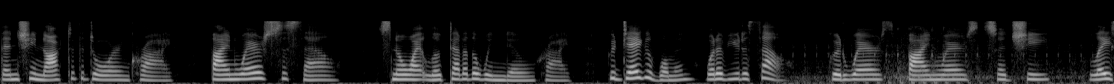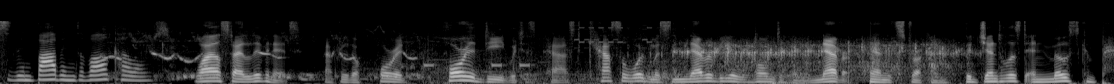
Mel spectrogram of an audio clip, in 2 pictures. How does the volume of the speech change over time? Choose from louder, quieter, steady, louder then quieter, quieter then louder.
steady.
